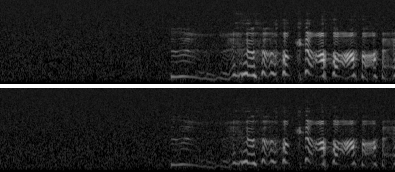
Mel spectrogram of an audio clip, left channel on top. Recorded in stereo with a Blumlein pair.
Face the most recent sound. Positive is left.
turn(degrees=15)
